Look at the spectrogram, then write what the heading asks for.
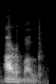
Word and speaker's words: herbal: এই শব্দটার উচ্চারণ হারবাল। এটা আমরা জানি। তবে এই শব্দটার আরেকটা উচ্চারণ আছে। এই শব্দটার আরেকটা উচ্চারণ হলো হারবাল।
